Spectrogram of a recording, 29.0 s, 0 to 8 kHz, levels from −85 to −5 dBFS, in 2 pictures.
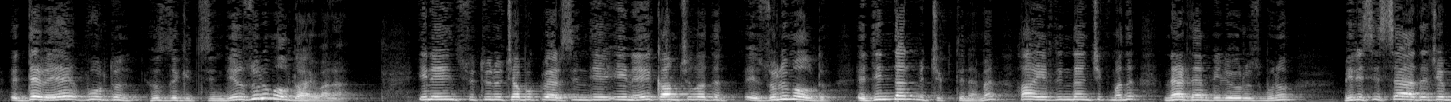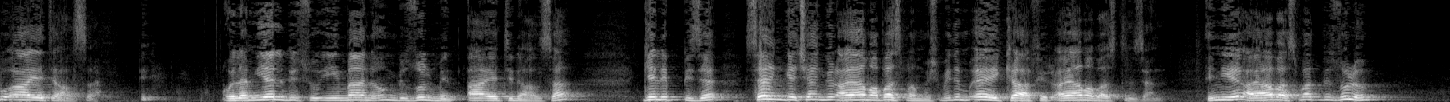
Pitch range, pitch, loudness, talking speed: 175-215 Hz, 200 Hz, -18 LUFS, 125 wpm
